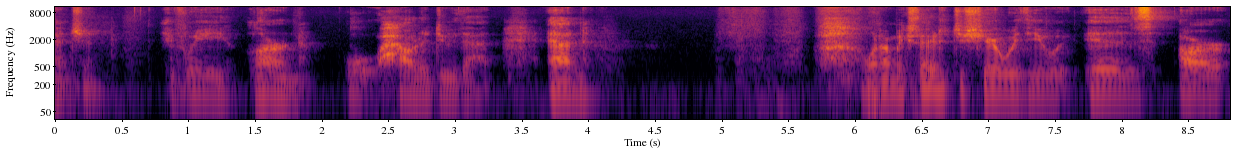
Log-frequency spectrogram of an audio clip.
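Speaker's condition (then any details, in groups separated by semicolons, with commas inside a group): No condition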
